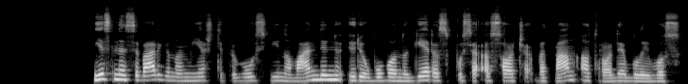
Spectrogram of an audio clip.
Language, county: Lithuanian, Alytus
